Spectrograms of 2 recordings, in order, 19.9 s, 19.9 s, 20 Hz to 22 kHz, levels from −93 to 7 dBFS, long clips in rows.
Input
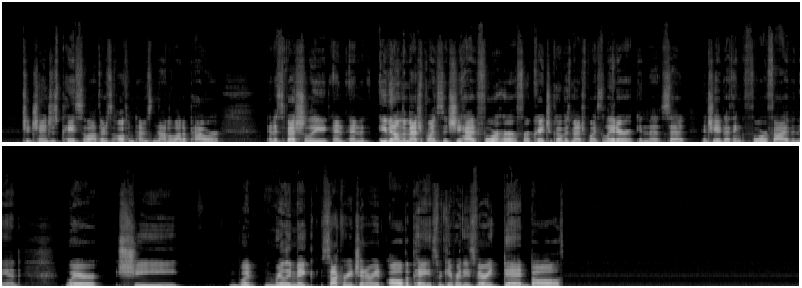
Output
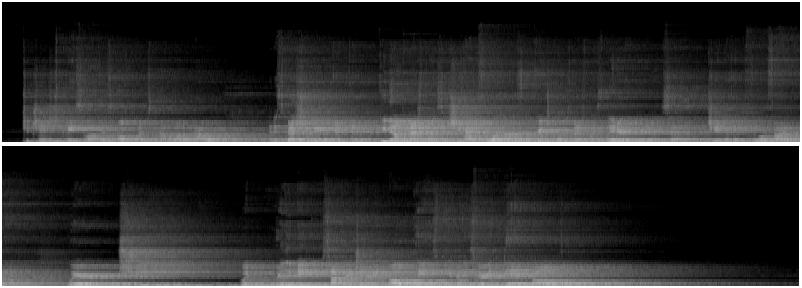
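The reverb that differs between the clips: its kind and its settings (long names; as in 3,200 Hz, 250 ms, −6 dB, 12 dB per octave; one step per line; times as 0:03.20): four-comb reverb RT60 3.7 s, combs from 27 ms, DRR −3.5 dB
level −5 dB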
